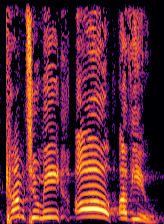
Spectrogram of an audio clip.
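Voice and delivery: loud, slow, booming "all of you"; full-voiced proclamation, all held long; shouted invitation. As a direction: call out to everyone, stretching ALL. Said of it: "Jesus refutes this notion".

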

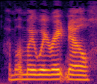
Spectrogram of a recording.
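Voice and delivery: loud, panicked shout into the phone; loud frantic yell; frantic scream. Acted. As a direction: yell it, desperate to get there. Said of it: "I practically screamed into the phone".

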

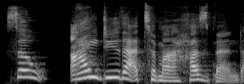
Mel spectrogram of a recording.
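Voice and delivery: ordinary delivery

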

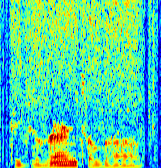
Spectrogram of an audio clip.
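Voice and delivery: very soft and low, reverent; soft and low, holding the awe; hushed quote. Retold or imitated. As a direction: nearly whisper the Lord's question. Quoting the Lord's question softly.

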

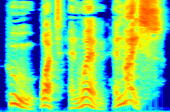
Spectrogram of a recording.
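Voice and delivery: high, loud, swooping question; odd creature voice. A narrator's reading. Unseen jungle voice questions a lost traveler, oddly high. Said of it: "oddly accented voice of indiscriminate gender".

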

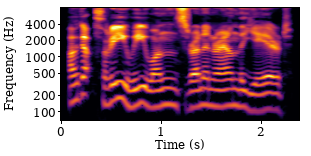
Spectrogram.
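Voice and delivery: a hammed-up Scottish accent, like a proud parent; cheerful bad Scottish accent; self-mocking amateur Scottish brogue. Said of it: "That was my best and worst Scottish".

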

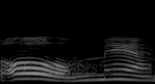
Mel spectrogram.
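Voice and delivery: high, slow whining complaint; moaning Israelite voice, drawn out; whiny Israelites. Retold or imitated. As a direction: whine like a hungry grumbling crowd. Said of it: "they say things like this".

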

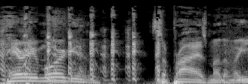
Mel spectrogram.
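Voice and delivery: lightly voiced Doakes, laughing; mock Doakes snarl; Doakes catchphrase.

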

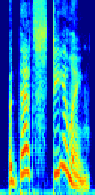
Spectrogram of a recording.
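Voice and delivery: high, slow protest of disbelief; open-mouthed shock, pitch leaping up. A narrator's reading. Willie realises the boys took the candy, shocked. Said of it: "Willie's mouth fell open".

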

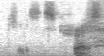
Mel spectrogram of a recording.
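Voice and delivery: breathy whispered aside. Real, not acted. Host mutters after the heckle demo, whispering. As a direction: mutter it under your breath. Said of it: "whispered aside".

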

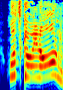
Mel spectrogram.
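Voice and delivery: high panicked wail. Acted. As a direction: cry it out in panic as the bus slides. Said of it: "wailed Georgia".

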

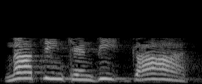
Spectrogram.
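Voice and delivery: bully declaring it's unbeatable; bully's slow boast. Retold or imitated. Bully boasting, later echoed by preacher.

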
